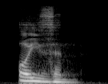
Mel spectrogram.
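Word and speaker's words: Oizen (אוזן): La palabra oído, en hebreo se escribe Aleph, Vav, Zain, Nun, Oizen. Oizen, no importa ahora que los detalles, ¿no? Pero oizen, así se dice en hebreo oído.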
